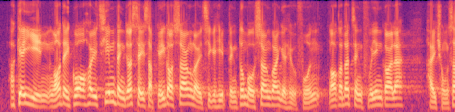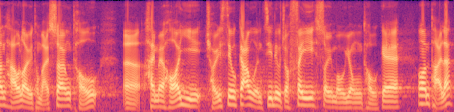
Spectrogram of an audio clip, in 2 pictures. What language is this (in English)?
Cantonese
